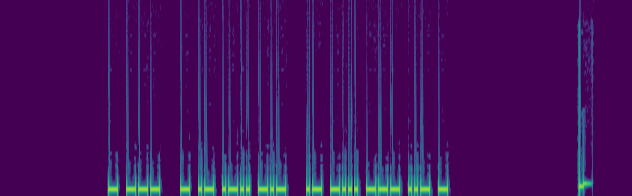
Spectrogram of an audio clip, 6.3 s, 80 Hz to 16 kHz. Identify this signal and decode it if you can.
Morse code, heard as a keyed tone, about 40 wpm, 700 Hz. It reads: TO TALK ABOUT
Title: Sets of 3 Words 40wpm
